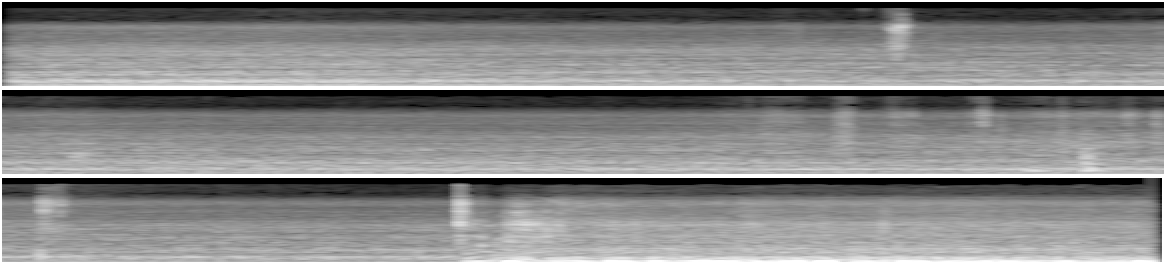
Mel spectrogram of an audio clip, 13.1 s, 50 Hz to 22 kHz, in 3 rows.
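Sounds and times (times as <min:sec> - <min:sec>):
mechanical motor hum: 0:00.1 - 0:13.0
sharp click: 0:03.3 - 0:03.6.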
